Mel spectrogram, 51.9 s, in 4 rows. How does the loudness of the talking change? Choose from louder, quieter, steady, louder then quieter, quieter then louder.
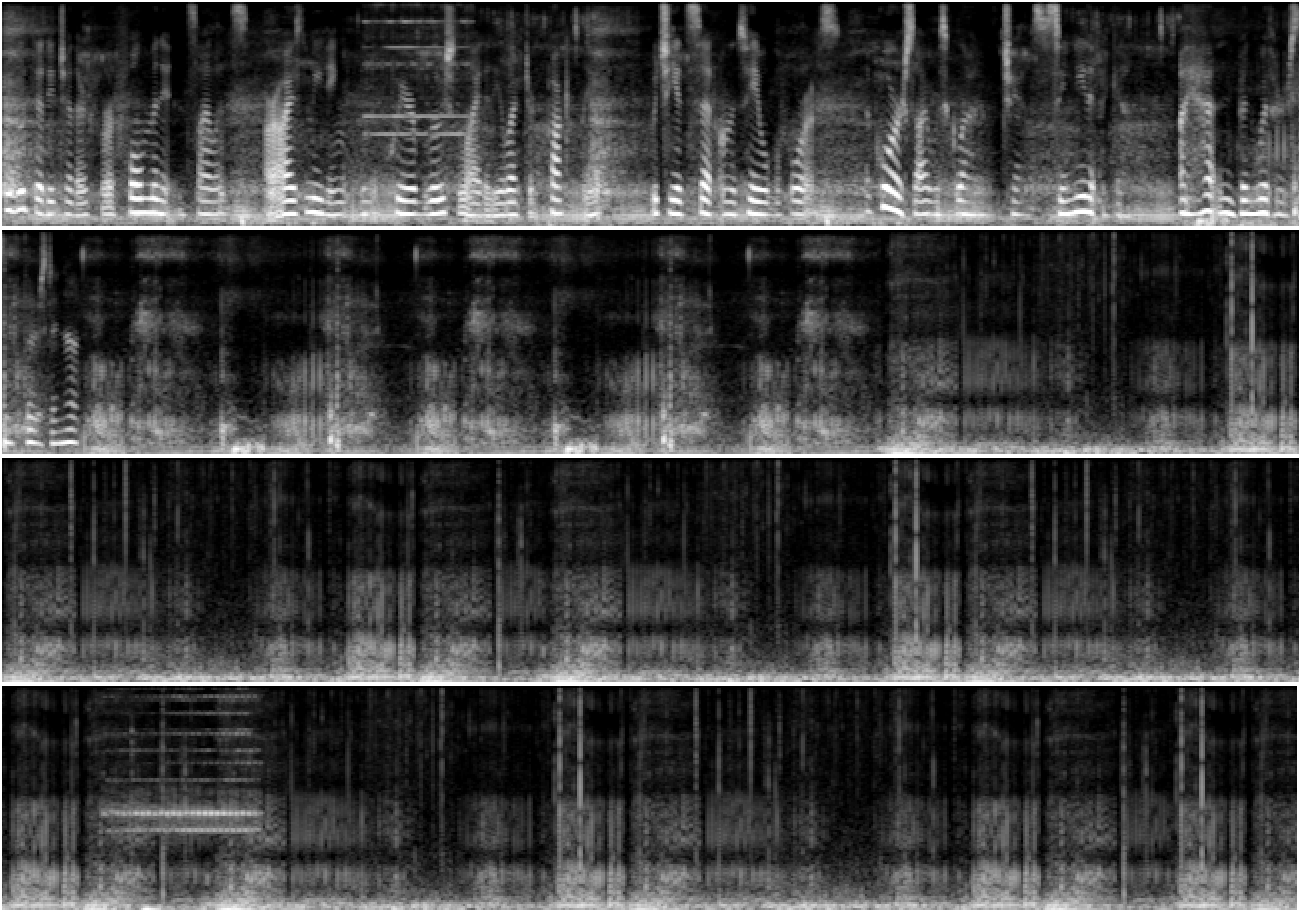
steady.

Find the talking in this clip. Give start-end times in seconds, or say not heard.
0.0-13.8.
